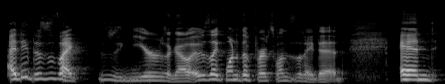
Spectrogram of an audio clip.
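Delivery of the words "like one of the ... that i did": normal talking voice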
